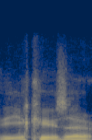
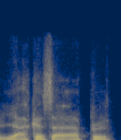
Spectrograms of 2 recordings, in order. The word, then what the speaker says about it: Yakuza: And you've obviously got the Japanese mafia, the Yakuza or Yakuza, depending on how you want to pronounce it.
